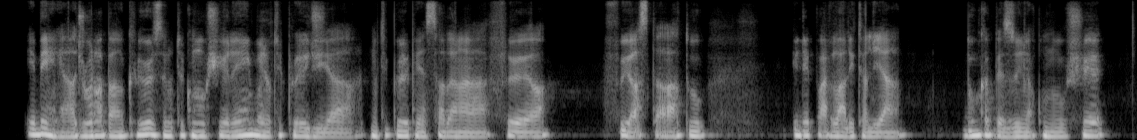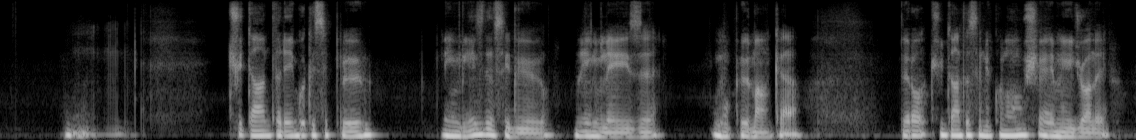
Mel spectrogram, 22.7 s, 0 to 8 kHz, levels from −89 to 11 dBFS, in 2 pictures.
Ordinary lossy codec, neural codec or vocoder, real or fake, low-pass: none; codec, 16 kHz, 2 kbps, X-Codec, HuBERT features, trained on balanced general audio; fake; none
